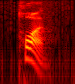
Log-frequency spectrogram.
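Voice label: "tuan", Chinese, fourth tone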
